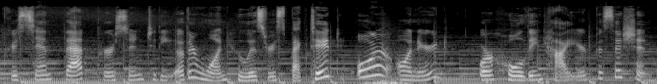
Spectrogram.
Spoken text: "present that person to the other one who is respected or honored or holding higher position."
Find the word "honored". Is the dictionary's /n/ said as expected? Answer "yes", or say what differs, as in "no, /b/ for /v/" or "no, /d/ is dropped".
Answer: yes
